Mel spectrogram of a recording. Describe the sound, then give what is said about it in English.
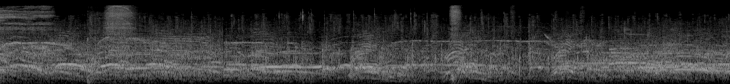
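A crowd in Cleveland claps and cheers continuously as a chef is introduced, a dense steady wash of applause with whoops and shouts rising over it, staying loud throughout. “What a crowd.”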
